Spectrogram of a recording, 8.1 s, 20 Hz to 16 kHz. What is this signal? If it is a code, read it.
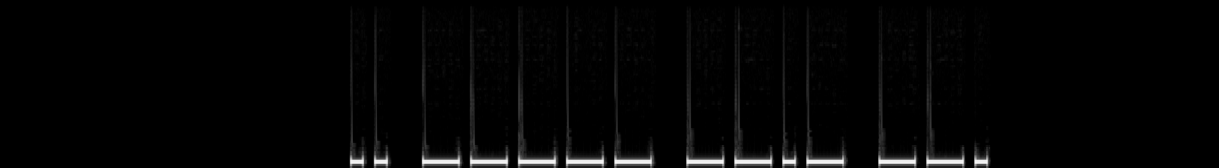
Morse code, heard as a keyed tone, about 15 wpm, 700 Hz. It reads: I0QG
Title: DXCC-100 Call Signs - 4 Characters - Repeated 2x - 15wpm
